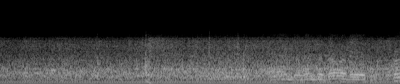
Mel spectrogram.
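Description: Steady hiss-like broadcast background noise with a low hum under it, and faint voices coming up in the background near the end.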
